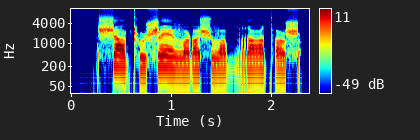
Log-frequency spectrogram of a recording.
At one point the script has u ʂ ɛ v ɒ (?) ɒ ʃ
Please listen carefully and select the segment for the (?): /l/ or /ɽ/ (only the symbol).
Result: ɽ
